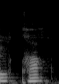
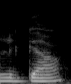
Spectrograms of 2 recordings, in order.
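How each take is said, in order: First: It is said with a back Q sound. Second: It is said with a hard G sound.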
